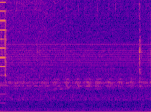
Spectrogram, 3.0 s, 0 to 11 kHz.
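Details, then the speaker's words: Second-hand retro PC with 512MB DDR RAM, powered from direct mains: a short beep at power-on followed by a quiet hum. The owner suspects a RAM problem. POST error beeps. "well i made a noise oh yeah it's bleeping okay sleeping sounds like a problem with the ram to me"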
